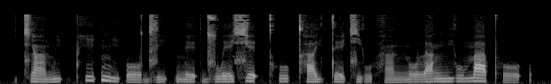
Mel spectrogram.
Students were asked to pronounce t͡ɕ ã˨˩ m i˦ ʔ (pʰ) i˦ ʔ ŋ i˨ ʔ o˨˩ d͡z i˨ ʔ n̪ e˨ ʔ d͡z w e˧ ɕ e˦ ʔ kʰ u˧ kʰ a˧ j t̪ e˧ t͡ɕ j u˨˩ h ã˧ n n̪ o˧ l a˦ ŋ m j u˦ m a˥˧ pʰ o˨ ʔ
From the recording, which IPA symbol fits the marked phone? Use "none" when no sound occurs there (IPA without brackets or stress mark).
pʰ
